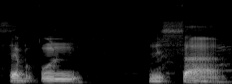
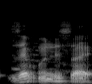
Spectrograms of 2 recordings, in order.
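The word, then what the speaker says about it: Zeb-un-Nisa: A verse of Seb'un Nisa, of a verse of Seb'un Nisa. Seb'un is Zeb'un. Zeb'un Nisa is spelled capital Z-E-B dash U-N dash Nisa. A lengthened. Nisa.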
